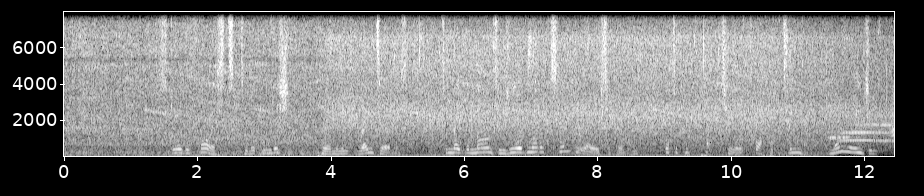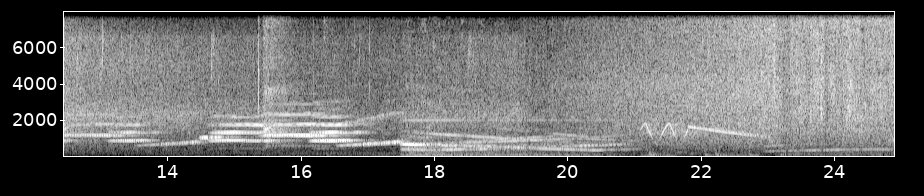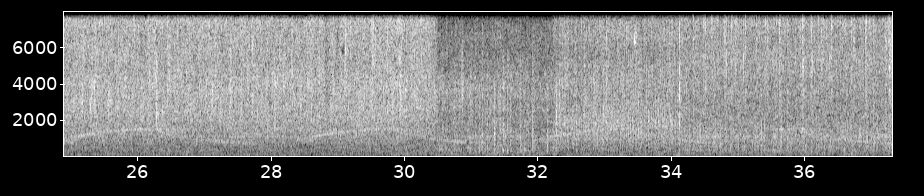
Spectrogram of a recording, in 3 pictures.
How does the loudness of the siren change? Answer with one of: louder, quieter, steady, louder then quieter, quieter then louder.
louder then quieter.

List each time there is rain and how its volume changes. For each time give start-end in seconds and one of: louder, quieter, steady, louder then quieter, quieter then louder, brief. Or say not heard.
0.0-37.2 quieter then louder.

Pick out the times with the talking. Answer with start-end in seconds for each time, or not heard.
1.4-12.2.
